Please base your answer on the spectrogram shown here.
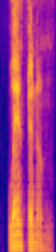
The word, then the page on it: lanthanum: American English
